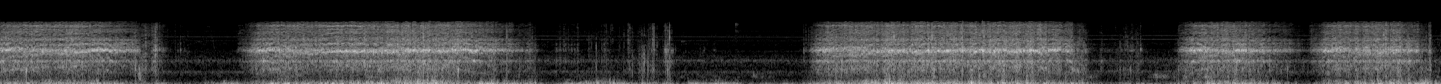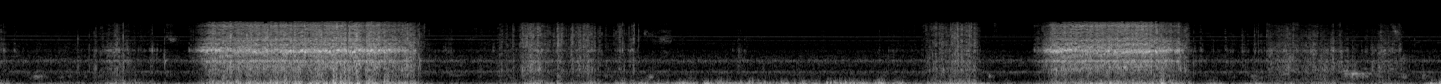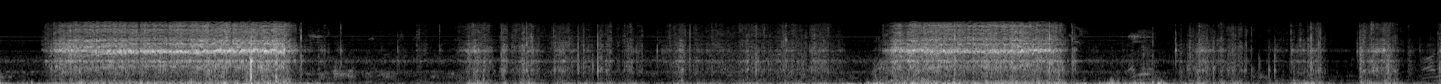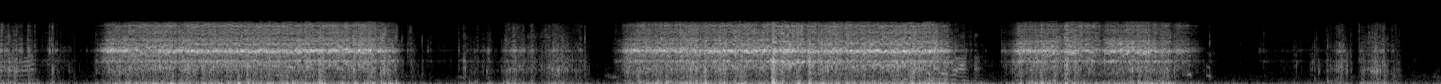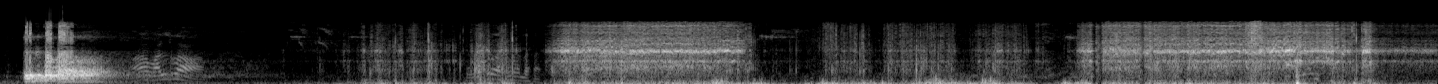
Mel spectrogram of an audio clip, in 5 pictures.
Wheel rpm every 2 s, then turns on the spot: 90, 140, 90, 10, 180, 90, 90, 20, 160, 50, 10, 0, 100, 30, 50, 200, 10, 20, 30, 130, 20, 20, 170, 130, 40, 220, 130, 70, 10, 0, 10, 80, 100, 20, 170, 160.
10-12 14-16 18-22 26-28 32-36 40-44 46-48 56-58 64-68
